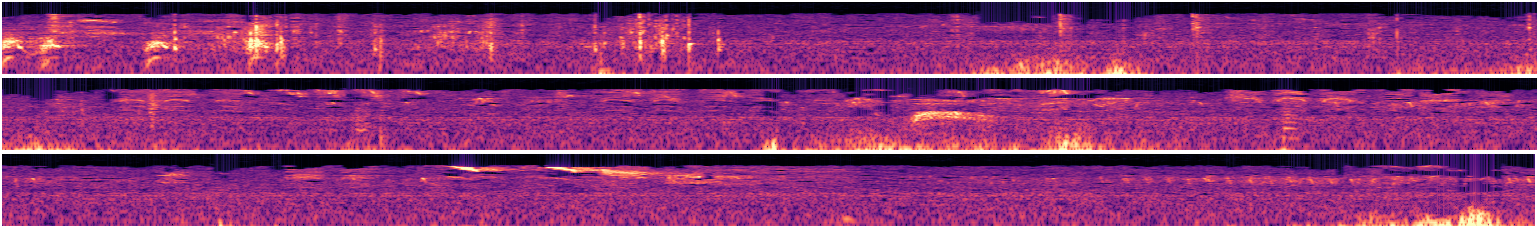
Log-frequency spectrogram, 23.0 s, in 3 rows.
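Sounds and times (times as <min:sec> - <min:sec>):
birds chirping: 0:00.0 - 0:02.6, 0:07.8 - 0:23.0.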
